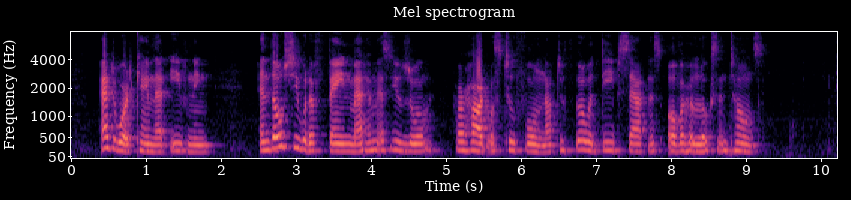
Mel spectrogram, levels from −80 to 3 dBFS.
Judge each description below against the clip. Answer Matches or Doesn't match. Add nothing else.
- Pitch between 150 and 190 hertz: Matches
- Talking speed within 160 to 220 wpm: Matches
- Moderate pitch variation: Doesn't match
